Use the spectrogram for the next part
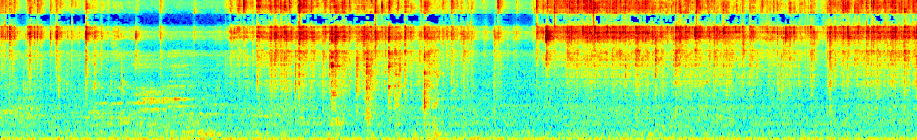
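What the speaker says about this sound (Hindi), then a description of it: "ये देखिए चटनी के ऊपर डाल देंगे हम ये तड़का जो बनाया है।" Hot tadka with dried red chillies poured over chutney, sizzling and crackling steadily in a quiet, close-up kitchen with no talking.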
